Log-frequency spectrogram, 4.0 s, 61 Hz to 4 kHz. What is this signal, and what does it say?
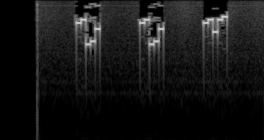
Five-tone selective call (ZVEI), heard as quick runs of five tones, tones of about 70 ms. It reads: 89126 89126 89590
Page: SDR/ZVEI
